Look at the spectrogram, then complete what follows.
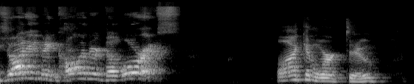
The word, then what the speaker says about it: Dolores: Yeah, Dolores. Yeah. We couldn't remember it rhymes with the human body part.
